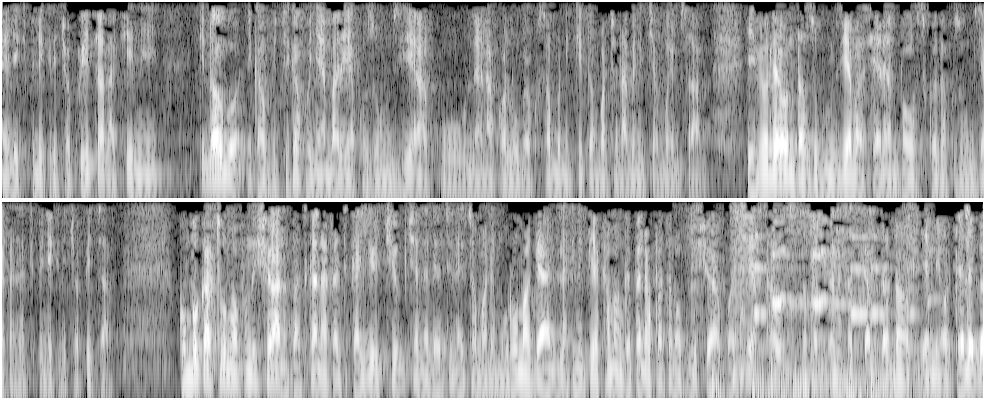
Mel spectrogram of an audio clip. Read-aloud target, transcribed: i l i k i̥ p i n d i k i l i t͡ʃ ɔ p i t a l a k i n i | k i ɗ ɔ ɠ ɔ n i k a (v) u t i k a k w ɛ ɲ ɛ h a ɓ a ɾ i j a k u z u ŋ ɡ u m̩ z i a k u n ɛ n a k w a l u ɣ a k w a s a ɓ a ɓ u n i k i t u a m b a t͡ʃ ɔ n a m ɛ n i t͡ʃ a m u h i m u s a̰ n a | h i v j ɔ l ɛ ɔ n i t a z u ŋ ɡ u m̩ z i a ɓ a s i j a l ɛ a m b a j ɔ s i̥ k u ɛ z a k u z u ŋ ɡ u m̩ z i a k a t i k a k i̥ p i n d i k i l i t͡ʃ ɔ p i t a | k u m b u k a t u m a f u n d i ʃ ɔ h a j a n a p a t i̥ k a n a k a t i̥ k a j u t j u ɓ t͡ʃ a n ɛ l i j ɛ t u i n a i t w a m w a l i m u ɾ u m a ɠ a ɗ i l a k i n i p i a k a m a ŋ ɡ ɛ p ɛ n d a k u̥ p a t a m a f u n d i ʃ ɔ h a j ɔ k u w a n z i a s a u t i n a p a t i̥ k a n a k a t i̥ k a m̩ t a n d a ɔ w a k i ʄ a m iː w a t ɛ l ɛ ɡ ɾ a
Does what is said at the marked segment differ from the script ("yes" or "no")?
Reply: no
